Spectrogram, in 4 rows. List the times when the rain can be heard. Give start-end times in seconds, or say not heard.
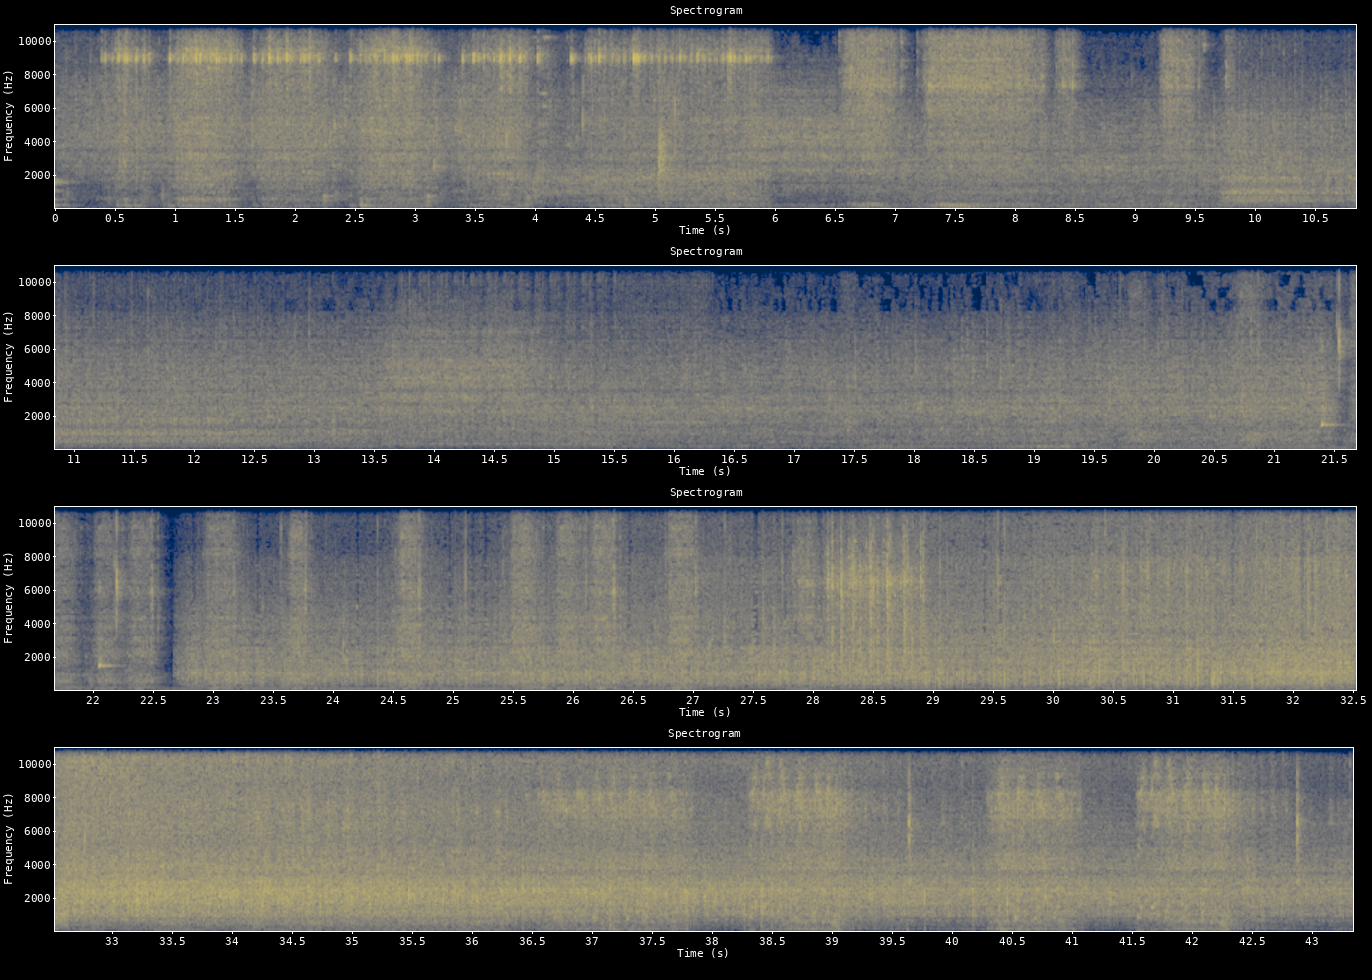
0.0-43.3.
